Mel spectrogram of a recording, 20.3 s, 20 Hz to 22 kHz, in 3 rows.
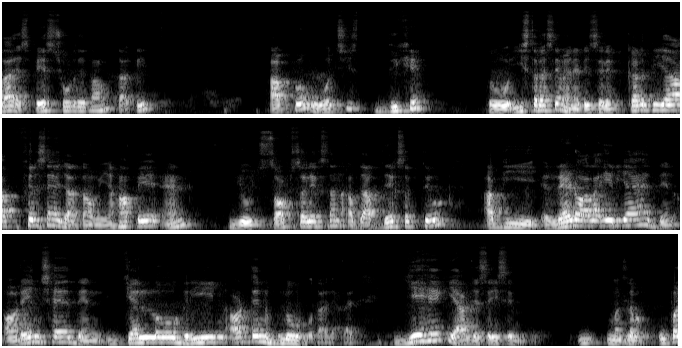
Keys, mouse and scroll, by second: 6.7 alt+Num_Lock, 6.7 click, 6.9 alt+w, 7.0 alt+right click, 7.1 alt+w, 7.6-8.3 alt+middle click, 8.9 click, 9.7-10.3 alt+middle click, 10.4-10.8 scroll up 2, 10.8-11.4 alt+middle drag, 16.5 z, 16.9-17.6 middle drag, 18.2-20.3 drag.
